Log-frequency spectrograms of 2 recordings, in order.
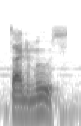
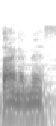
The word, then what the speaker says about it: Dynamoose: Dynamoose. This whole time we've been mispronouncing his name. It's Dynamoose, not Dynamus.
